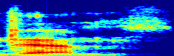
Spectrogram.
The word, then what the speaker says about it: them: okay so between them instead of dem with addy it's a th okay so it's with a notebook between them mm-hmm with another missing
